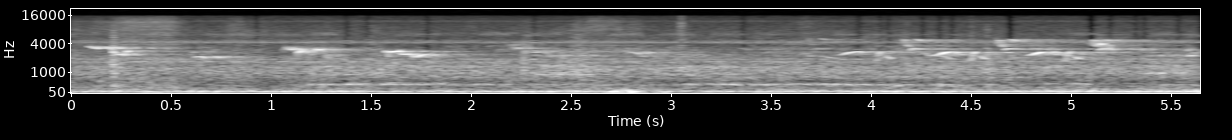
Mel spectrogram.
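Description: Birds chirping again and again over a steady low hum. No gurgle comes from the opened coolant bleeder vent: no air escapes, so the system is full at that point.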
